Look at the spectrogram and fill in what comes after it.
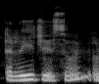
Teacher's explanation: ra here is light. Jim is going to have a qalqala.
